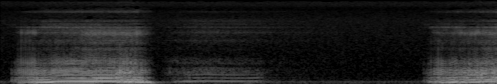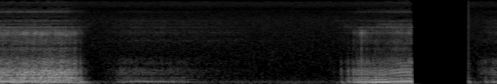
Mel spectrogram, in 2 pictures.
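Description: Loud, low, rattling snores on each in-breath with softer snoring out-breaths, about fifteen breaths a minute; ordinary snoring.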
